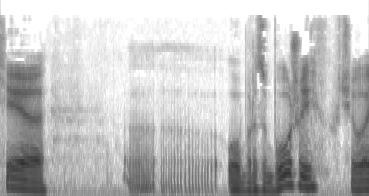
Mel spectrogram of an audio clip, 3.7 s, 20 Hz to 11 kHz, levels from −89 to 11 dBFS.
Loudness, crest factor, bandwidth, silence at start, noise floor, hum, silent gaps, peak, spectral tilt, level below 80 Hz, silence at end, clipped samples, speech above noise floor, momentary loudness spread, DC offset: -18 LUFS; 18 dB; 8.6 kHz; 0 s; -49 dBFS; none; none; -2 dBFS; -6.5 dB/octave; -48 dBFS; 0 s; under 0.1%; 31 dB; 22 LU; under 0.1%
